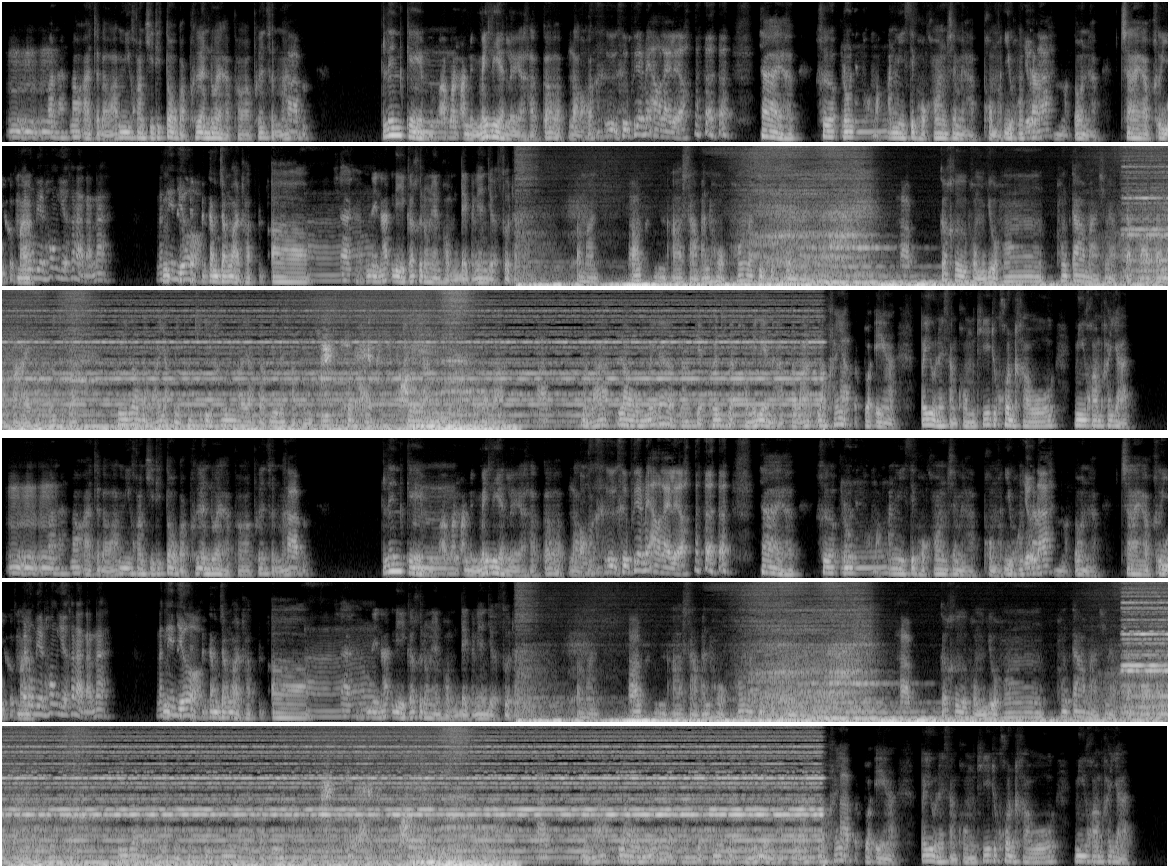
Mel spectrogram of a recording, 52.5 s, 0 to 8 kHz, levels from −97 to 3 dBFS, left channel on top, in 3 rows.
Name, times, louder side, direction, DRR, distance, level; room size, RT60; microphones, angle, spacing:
voice 1, 0.1-0.9 4.3-4.5 6.2-6.9 8.7-11.2 12.6-13.4 15.1-15.8 17.3-19.1 19.8-20.5 22.0-23.1 26.9-27.1 30.9-31.1 43.0-43.2 47.5-47.7, right 2 dB, 25° right, 0.5 m, -33 dB
voice 2, 0.7-4.6 5.7-9.0 11.4-11.9 12.2-16.4 16.8-18.0 19.9-20.0 20.5-22.1 22.6-25.4 26.1-26.5 26.9-29.9 31.6-42.6 43.7-47.7 47.9-50.8 51.1-51.9, left 3 dB, 35° left, 0.3 m, -30 dB
sound 1, 25.2-42.7, equal, 20° left, 1.1 m, -24 dB
sound 2, 34.3-47.3, right 6 dB, 70° right, 0.8 m, -26 dB
2.3 x 2.1 x 3.1 m
head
